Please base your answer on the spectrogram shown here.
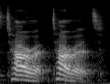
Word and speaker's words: tarot: And there is a plant called taro that's pronounced the same as tarot.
